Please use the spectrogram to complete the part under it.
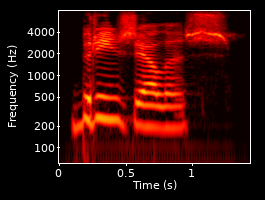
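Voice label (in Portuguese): "beringelas", Portuguese; legumes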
